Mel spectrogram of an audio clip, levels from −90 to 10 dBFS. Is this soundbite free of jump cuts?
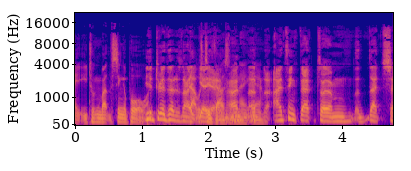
yes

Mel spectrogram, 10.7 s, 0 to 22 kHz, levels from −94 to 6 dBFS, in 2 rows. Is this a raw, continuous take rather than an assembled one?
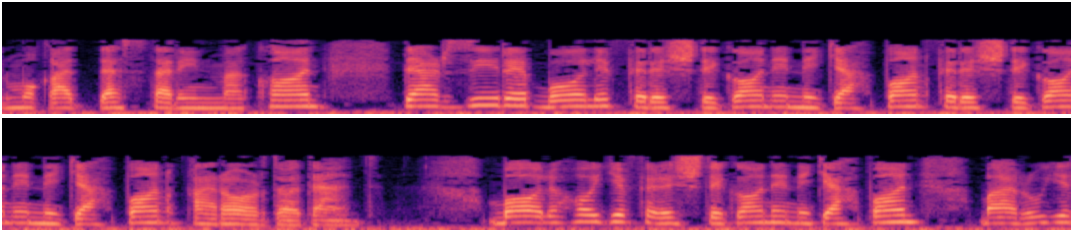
no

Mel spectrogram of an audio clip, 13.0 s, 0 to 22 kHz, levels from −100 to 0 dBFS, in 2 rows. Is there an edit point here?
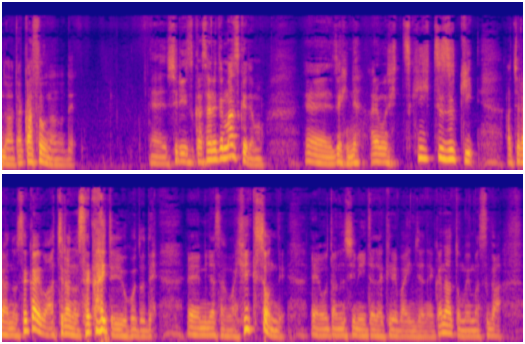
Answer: no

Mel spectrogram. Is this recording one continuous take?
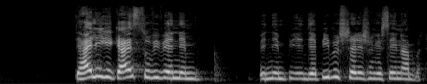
yes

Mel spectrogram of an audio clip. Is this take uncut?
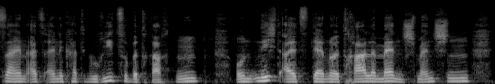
yes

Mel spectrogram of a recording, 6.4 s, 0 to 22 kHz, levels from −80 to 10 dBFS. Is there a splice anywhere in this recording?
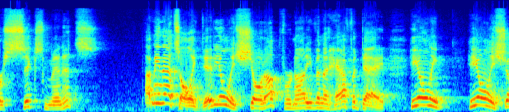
no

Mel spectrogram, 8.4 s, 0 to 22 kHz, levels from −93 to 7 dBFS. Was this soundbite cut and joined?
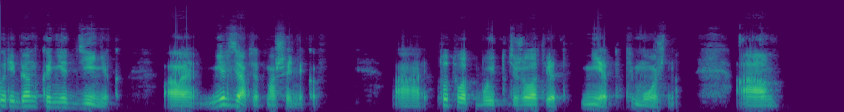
yes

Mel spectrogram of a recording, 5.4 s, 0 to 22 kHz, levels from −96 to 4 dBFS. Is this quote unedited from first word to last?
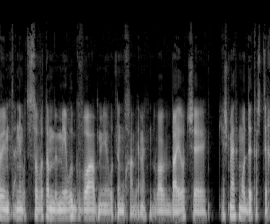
yes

